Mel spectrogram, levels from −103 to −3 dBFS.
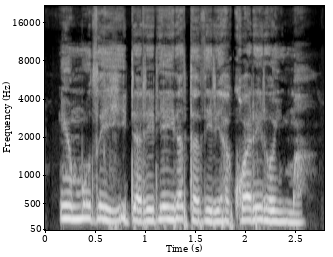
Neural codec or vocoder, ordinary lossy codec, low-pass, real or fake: vocoder, 44.1 kHz, 128 mel bands every 256 samples, BigVGAN v2; none; none; fake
